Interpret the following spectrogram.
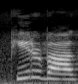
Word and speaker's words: Puterbaugh: Rankin who is forgive me if I don't pronounce this properly Puterbaugh professor of free enterprise that's correct okay could you explain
